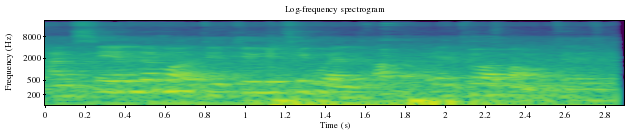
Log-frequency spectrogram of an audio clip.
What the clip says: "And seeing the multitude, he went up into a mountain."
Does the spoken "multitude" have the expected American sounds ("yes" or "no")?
no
